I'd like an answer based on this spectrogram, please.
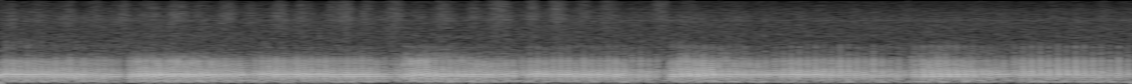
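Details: Kitten purring steadily indoors, a low continuous throbbing rumble that swells and dips with each breath roughly every half second, with faint soft rustling in a quiet room.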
